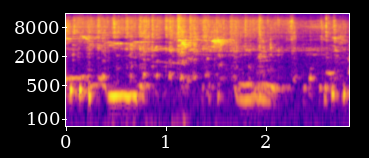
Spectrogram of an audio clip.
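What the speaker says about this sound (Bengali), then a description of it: "কবুতরগুলা চালে উঠে কুম্বাকুম করতেছে" Pigeons perched on a farmyard roof coo in soft, rolling bursts, faint and somewhat distant, with a hiss of background noise over the low calls.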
